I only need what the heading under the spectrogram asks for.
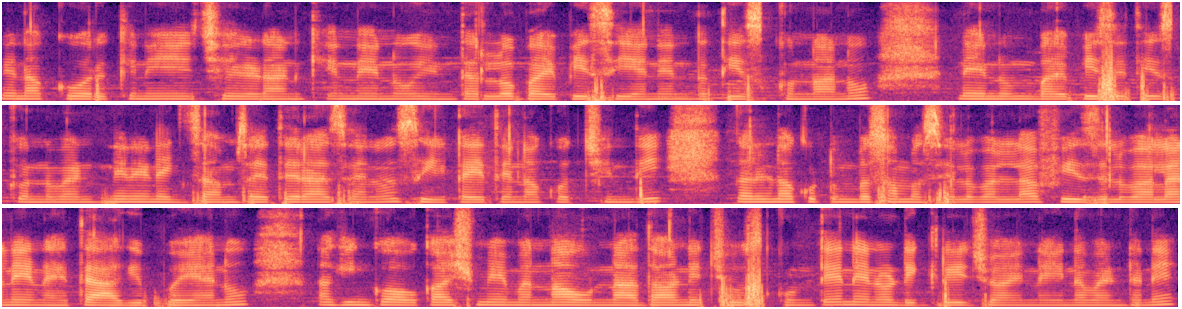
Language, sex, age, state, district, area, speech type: Telugu, female, 18-30, Andhra Pradesh, Kakinada, urban, spontaneous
